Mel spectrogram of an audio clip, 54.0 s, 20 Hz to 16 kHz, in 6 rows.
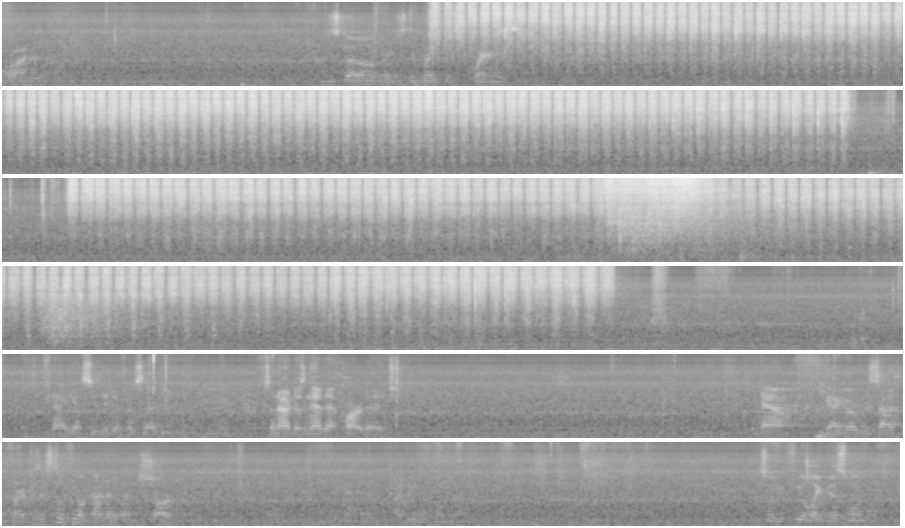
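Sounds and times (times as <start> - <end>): sandpaper rubbing on wood: 4.2 - 17.6, 18.4 - 33.7.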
